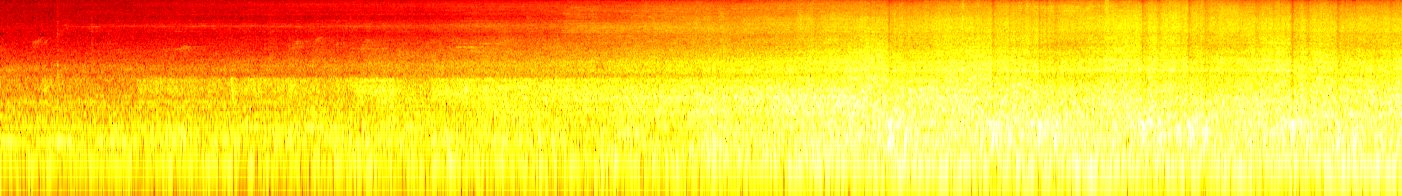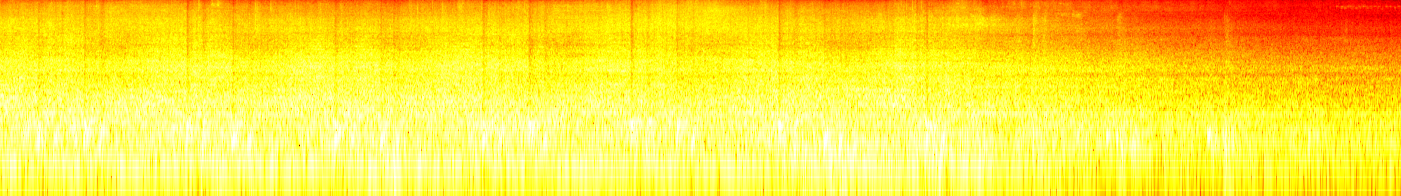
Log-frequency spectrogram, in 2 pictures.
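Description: Electric commuter train approaching, passing close by with loud wheel-on-rail noise and clatter, then moving away. The sound builds over the first several seconds, stays loud for a long stretch as the cars go by, and fades near the end.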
